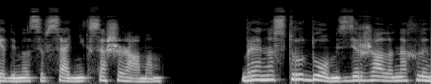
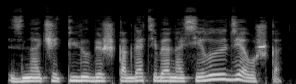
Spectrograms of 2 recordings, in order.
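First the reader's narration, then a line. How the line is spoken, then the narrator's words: Growling. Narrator (Russian): прорычал он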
